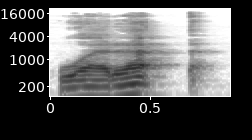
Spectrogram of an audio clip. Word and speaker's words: Warraq: So Ibn Warraq, I mean, in my Arabic, we wouldn't say the k at the end. We'd say Warraq, but it's just a different pronunciation.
